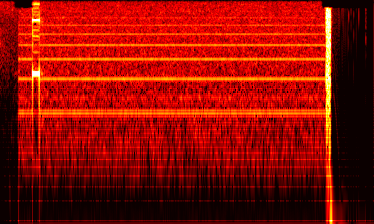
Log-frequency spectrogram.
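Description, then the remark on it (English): A radio carrier opens with a brief click and tone burst, then holds a steady humming buzz with harmonic overtones and no voice for several seconds before cutting off with a squelch tail. “I heard someone key up there, but no audio.”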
